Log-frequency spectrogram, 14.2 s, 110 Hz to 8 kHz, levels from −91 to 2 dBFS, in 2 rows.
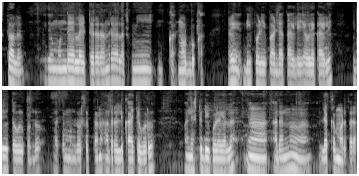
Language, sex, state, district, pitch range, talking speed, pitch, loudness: Kannada, male, Karnataka, Raichur, 120-135 Hz, 40 wpm, 125 Hz, -18 LUFS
